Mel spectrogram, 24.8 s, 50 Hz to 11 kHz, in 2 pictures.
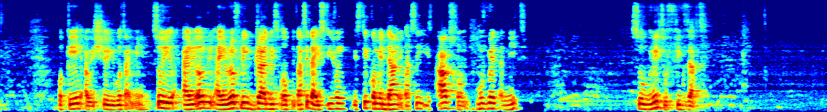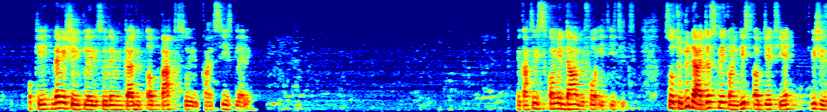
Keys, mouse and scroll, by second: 1.5-1.9 scroll up 4, 1.9-4.0 shift+middle drag, 4.0 Right, 4.2 Right, 4.5 Right, 4.6 Right, 5.3-5.7 Left, 6.7 Right, 7.0 Right, 7.4 Left, 7.6 Left, 8.7-10.4 middle drag, 10.4-10.9 scroll down 5, 10.9-12.4 middle drag, 12.4-12.9 drag, 12.9-14.1 middle drag, 14.1-19.9 drag, 20.8-21.4 drag, 21.4-24.8 middle drag.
